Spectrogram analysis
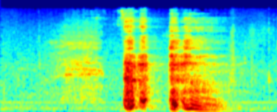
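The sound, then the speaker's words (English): A preacher coughs and gags during a church sermon: two harsh, throaty bursts in quick succession, loud against a quiet background. “Excuse me here. I'm so sorry. All right, I'm gagging,”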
